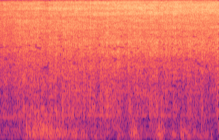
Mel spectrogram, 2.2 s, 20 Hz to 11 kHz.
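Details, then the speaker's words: In-ground sprinkler blowout with a 22-gallon air compressor, zone 4 second blast: steady loud hiss of mostly air with faint spitting of atomized water droplets; head nearly blown dry. "But it's mostly air. These are just little drops of water that are being atomized as they come out, which is what a sprinkler is going to do."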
